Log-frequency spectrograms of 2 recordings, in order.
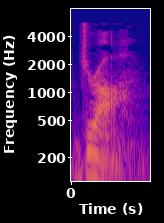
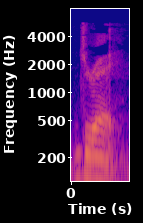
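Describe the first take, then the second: First: The vowel sounds like the one in 'saw'. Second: The vowel sounds like the one in 'day'. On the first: The speaker calls it wrong. "Most people say Draw" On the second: The speaker calls it right. "it's pronounced Dre"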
